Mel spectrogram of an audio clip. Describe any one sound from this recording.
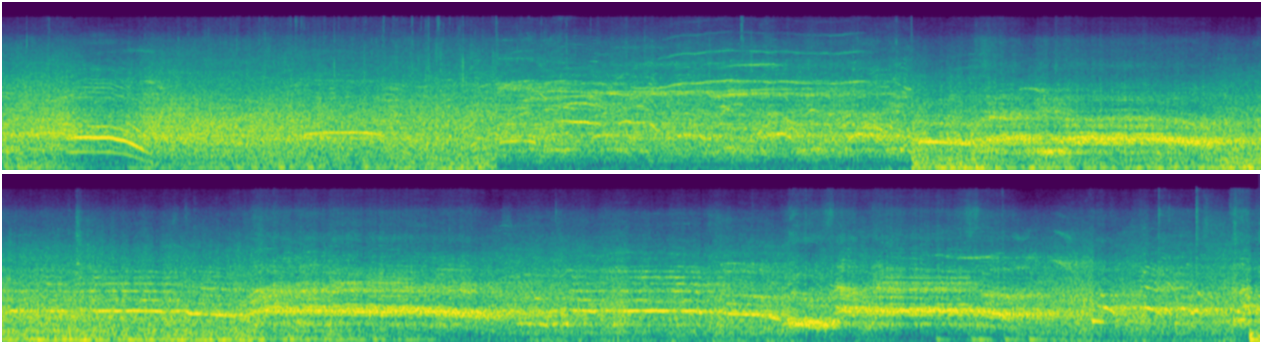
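A large crowd chants and sings loudly in a big open stadium.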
